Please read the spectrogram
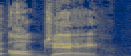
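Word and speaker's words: alt-J: And that was the track Fitz Pleasure by Alt J, which is spelt, actually is the, it's just a little triangle, but it's pronounced Alt J.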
